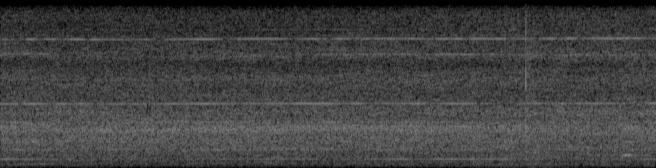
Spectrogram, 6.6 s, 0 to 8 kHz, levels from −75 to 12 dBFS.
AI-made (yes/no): no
